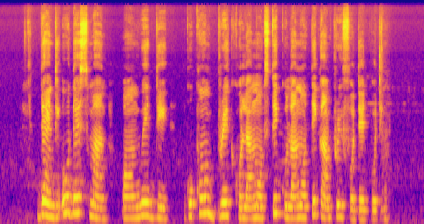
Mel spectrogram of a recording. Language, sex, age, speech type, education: Nigerian Pidgin, female, 15-29, spontaneous, tertiary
